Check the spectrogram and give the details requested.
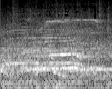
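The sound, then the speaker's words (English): A church audience applauds and cheers steadily to celebrate the worship team, with whoops rising above a dense, even wash of clapping that holds at the same level throughout. “I think you ought to give yourselves a round of applause.”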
